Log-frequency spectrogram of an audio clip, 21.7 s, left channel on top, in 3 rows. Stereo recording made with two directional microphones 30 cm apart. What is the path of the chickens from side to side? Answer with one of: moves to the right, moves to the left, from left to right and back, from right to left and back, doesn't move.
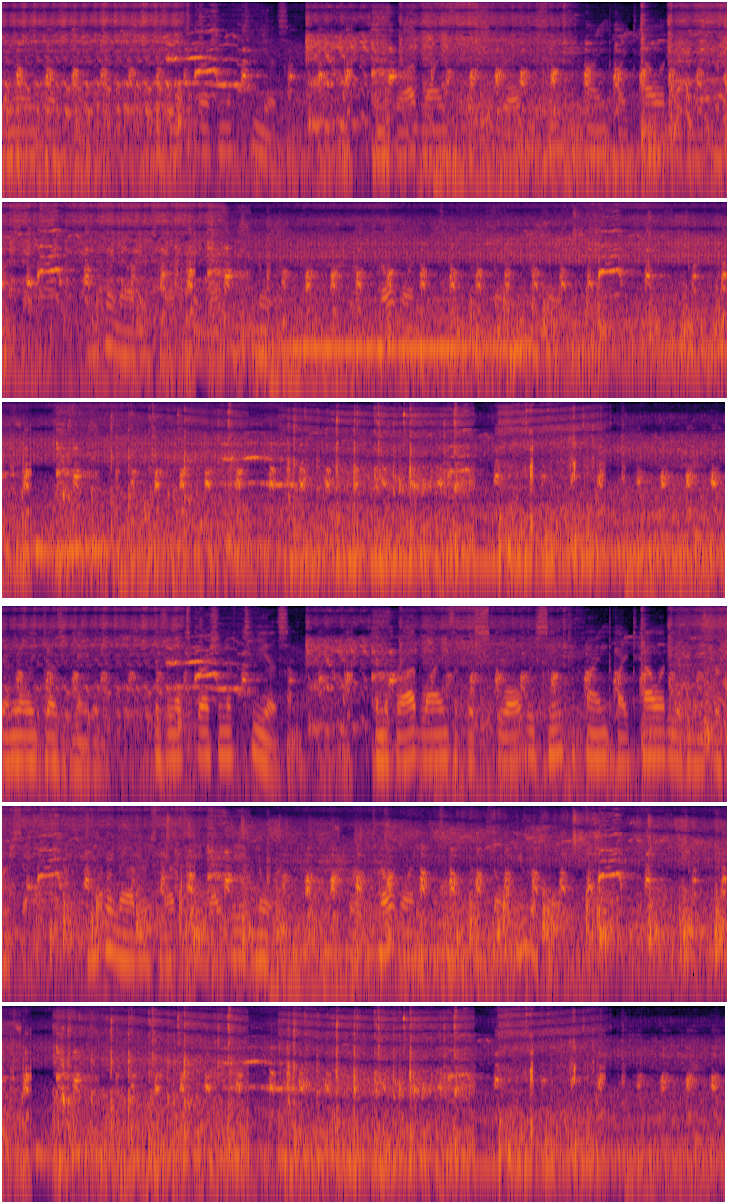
from left to right and back.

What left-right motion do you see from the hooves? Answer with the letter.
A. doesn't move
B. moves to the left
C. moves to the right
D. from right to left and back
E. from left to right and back
B.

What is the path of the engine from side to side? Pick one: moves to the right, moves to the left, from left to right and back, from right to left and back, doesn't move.
doesn't move.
